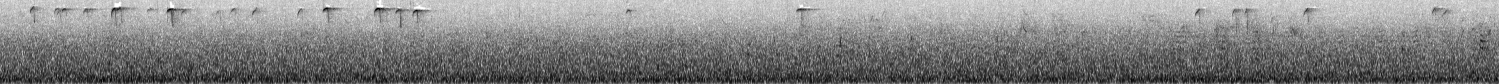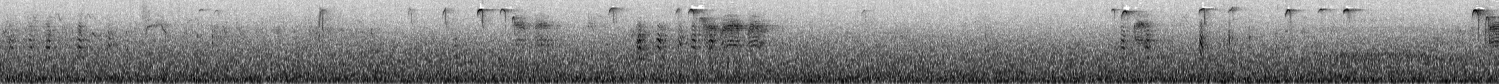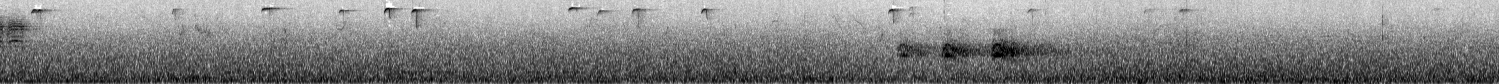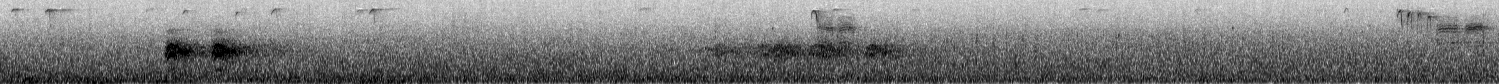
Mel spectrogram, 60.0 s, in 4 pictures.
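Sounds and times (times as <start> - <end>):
outdoor background hiss: 0.0 - 59.9
songbirds chirping: 0.1 - 59.9
downward-sweeping bird calls: 46.6 - 47.9, 52.0 - 54.0.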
